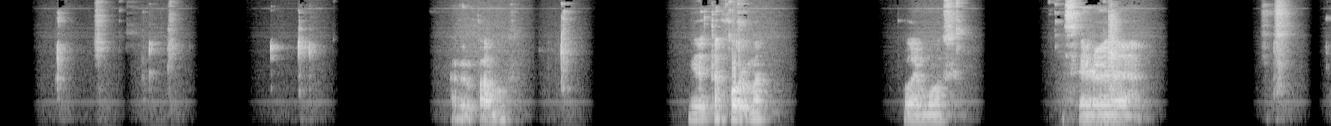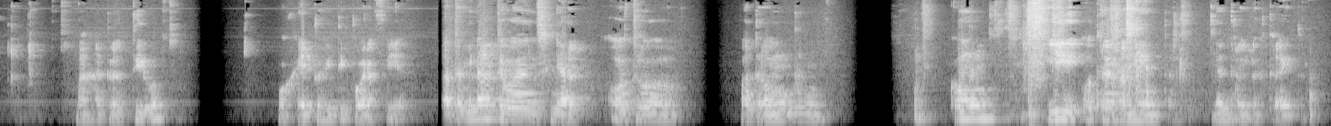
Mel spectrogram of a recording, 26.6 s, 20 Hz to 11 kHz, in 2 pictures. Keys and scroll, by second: 1.5 super+g, 8.7 BackSpace, 9.5 z.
